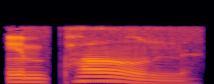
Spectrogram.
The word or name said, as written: impone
